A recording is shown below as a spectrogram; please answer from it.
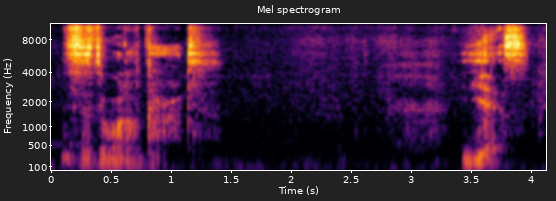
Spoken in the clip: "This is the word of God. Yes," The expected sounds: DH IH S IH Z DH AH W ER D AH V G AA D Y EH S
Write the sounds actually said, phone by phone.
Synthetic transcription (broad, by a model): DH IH S IH Z DH AH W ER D AH V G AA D Y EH S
